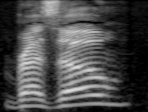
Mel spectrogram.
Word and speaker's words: Brazeau: So talk about Brazeau, because am I saying it right? Brazeau? Yeah, it's pretty good.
